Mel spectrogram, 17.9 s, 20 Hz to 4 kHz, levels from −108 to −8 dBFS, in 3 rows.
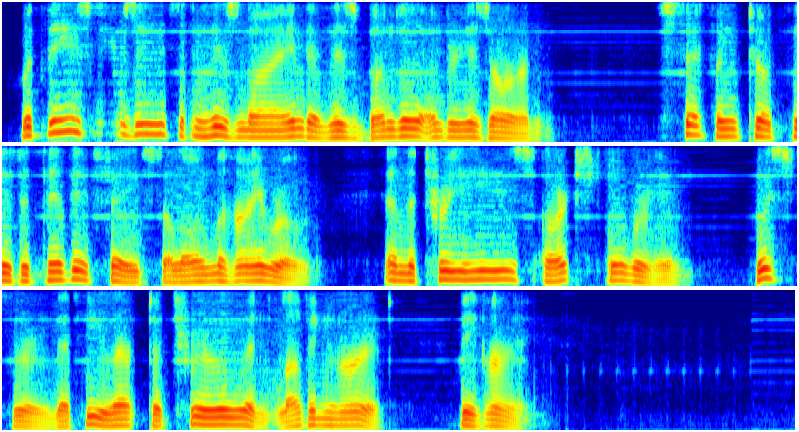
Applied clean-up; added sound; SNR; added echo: neural separator model SepFormer WHAMR!.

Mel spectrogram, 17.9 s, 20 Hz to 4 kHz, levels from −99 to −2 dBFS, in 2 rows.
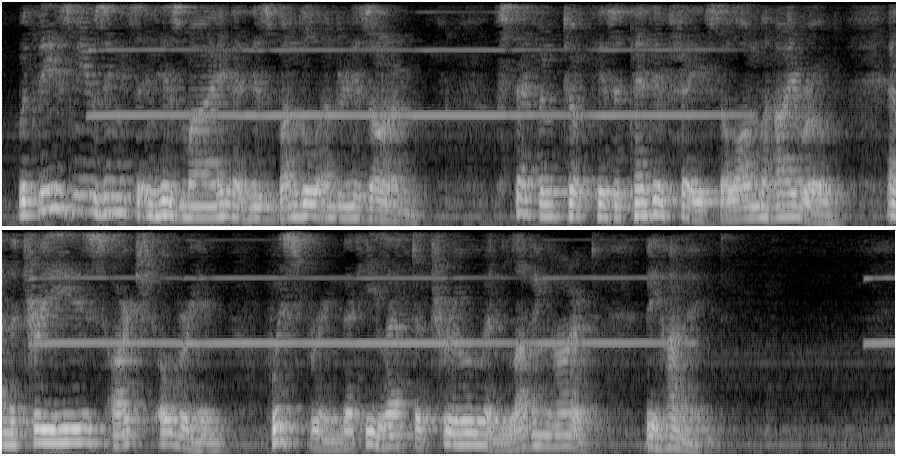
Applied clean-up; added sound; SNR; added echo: none; Wind instrument, woodwind instrument; 17 dB; reverberation time 0.7 s.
